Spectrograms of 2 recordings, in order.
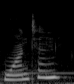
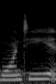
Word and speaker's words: wanton: The word wanton, you said wanty instead.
